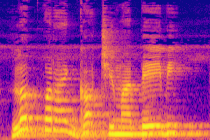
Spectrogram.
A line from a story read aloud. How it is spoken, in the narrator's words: shouted out happily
